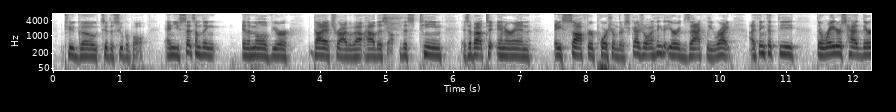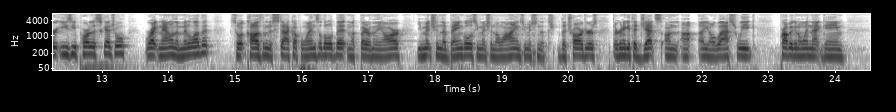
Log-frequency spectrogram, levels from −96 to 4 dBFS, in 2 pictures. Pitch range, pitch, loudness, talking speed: 150-165 Hz, 160 Hz, -23 LUFS, 260 wpm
